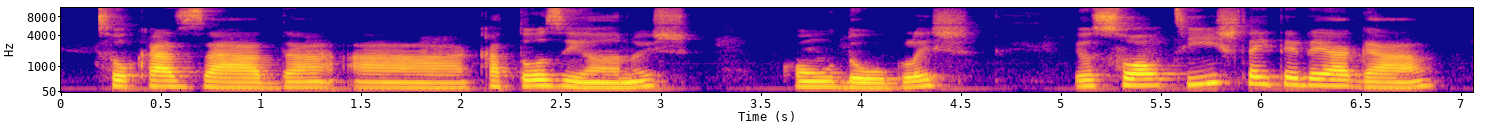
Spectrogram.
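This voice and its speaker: This woman's fairly low voice moves at a very slow pace. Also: ordinary pitch variation, very clean recording, silent background. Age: 30s. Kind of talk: testimony. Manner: halting.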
